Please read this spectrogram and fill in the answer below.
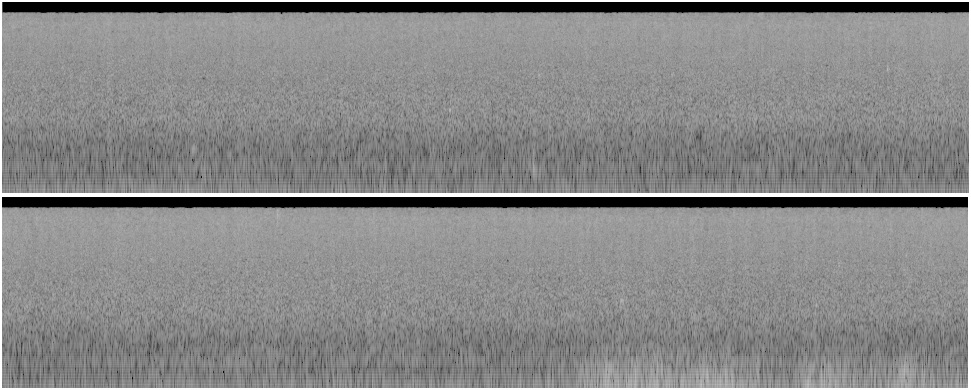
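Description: Steady rain, an even hiss. Near the end a low rumble swells in and comes and goes.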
